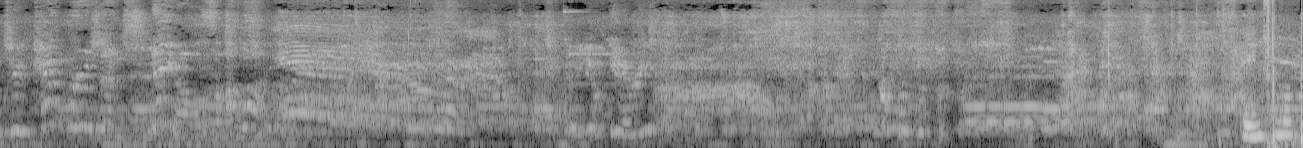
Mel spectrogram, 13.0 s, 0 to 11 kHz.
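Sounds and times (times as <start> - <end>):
television voices and music: 0.0 - 13.0.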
